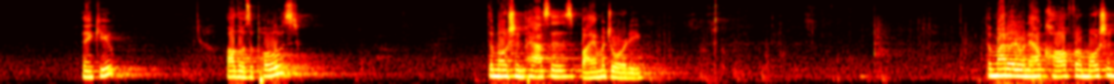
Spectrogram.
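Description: A woman speaks into a microphone through a loudspeaker in a large echoing hall.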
